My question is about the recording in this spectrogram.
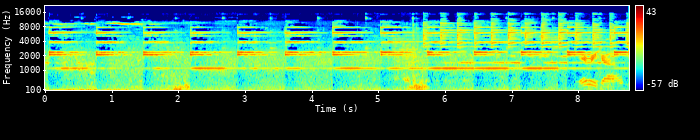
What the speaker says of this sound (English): It's the California State Railroad Museum circulation train.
